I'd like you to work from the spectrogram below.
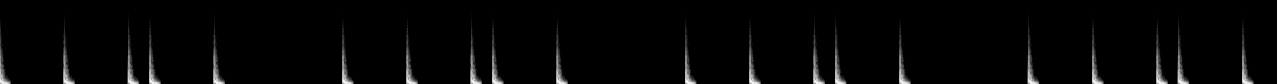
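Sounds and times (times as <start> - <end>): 
kick drum loop at 140 BPM: 0.0 - 1.6, 3.4 - 5.0, 6.9 - 7.6, 8.2 - 9.1, 11.0 - 12.7.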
